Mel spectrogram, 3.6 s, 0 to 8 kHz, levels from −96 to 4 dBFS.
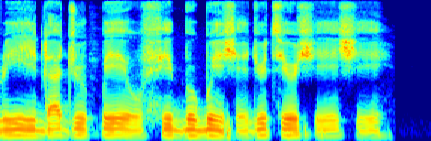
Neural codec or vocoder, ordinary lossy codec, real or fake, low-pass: none; none; real; none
